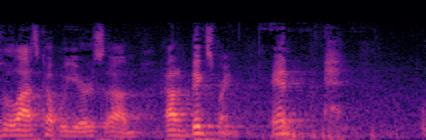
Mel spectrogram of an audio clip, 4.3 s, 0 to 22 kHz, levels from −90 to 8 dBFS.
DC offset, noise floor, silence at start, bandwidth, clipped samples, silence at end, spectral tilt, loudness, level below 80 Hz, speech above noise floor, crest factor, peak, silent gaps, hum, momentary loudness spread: under 0.1%; -45 dBFS; 0 s; 11.5 kHz; under 0.1%; 0 s; -5.5 dB/octave; -23 LUFS; -50 dBFS; 23 dB; 20 dB; -4 dBFS; none; none; 15 LU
